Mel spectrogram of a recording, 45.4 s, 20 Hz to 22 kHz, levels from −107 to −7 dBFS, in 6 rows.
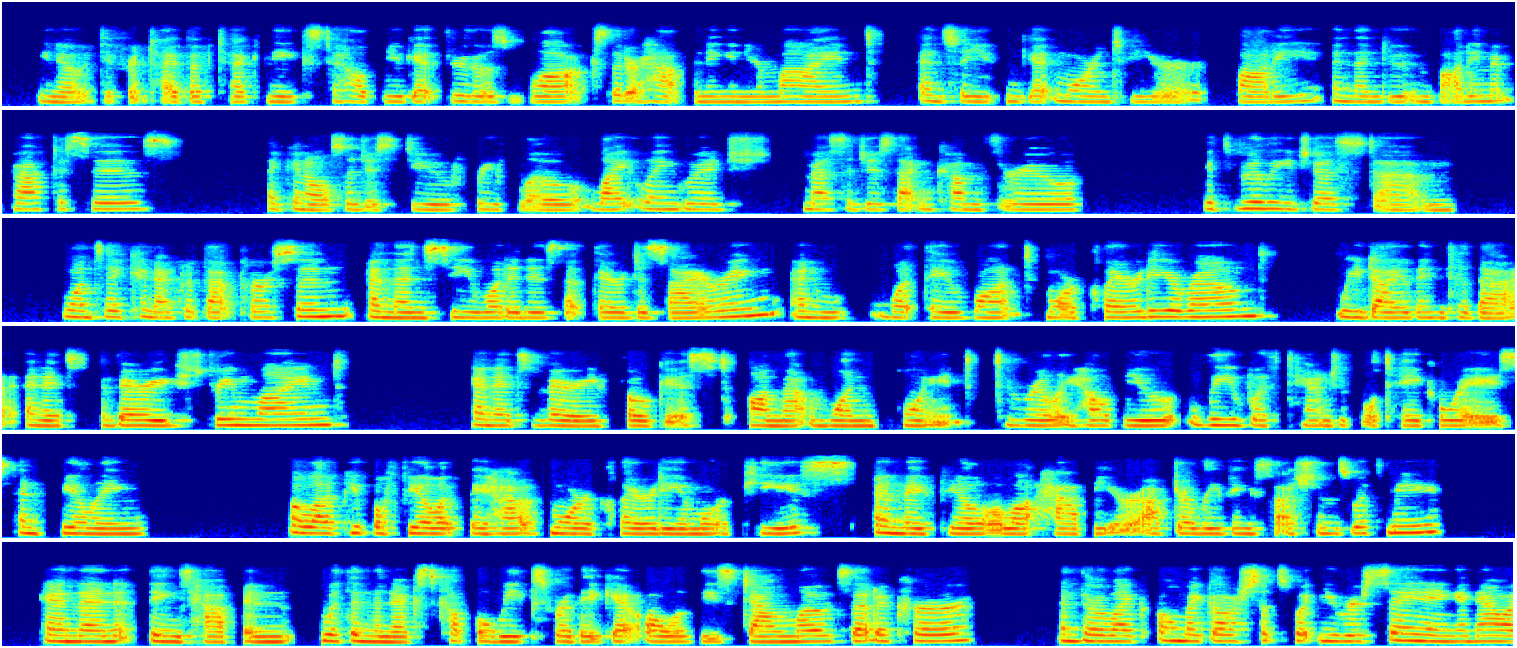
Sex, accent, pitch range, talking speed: female, American, 195-225 Hz, 205 wpm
